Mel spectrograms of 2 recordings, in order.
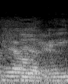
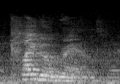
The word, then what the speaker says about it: cladogram: But it really is clay, not clad. Cladograms.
